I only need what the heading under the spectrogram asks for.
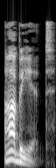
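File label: "obiit", British English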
